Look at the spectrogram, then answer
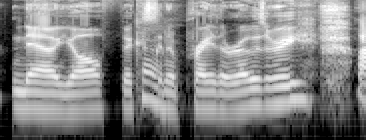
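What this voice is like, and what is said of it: Southern drawl like Gomer Pyle. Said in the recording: “Texas accent ... Golly, that's a little Gomer Pyle. That's more like mid up, you know, Tennessee or wherever Mayberry is”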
